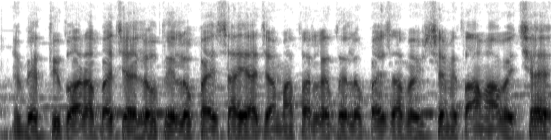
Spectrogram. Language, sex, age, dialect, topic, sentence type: Maithili, male, 60-100, Angika, banking, statement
